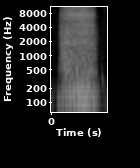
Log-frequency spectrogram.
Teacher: The word begins with the unvoiced th sound, so you need to pop your tongue out for that.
